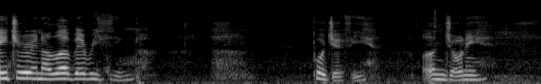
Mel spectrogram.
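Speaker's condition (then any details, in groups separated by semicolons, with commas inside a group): No condition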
